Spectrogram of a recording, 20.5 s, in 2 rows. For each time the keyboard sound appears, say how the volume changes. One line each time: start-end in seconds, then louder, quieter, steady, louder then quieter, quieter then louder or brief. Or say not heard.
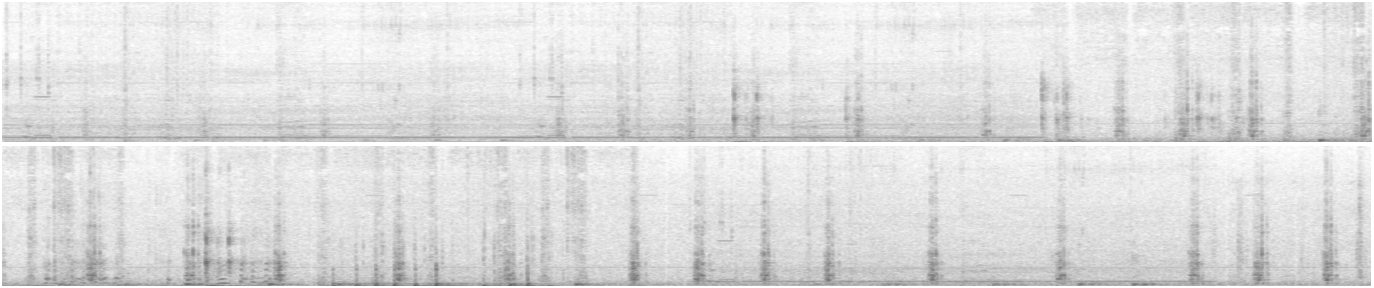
4.3-14.5 louder.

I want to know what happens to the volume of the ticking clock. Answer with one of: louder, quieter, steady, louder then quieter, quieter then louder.
louder.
